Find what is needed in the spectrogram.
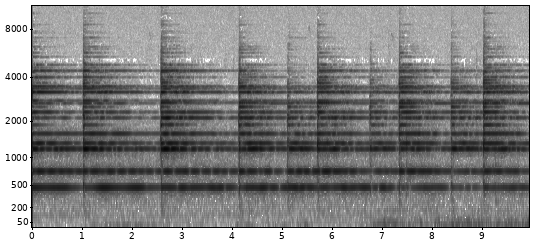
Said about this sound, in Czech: Beseda nazvaná Hlasy jihočeských zvonů začne ve 13 hodin a určitě na ní nebude chybět ani nejstarší český zvon, který se nachází ve Zdíkovci na Šumavě.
